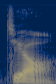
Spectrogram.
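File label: "jiao", fourth tone, pinyin voice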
